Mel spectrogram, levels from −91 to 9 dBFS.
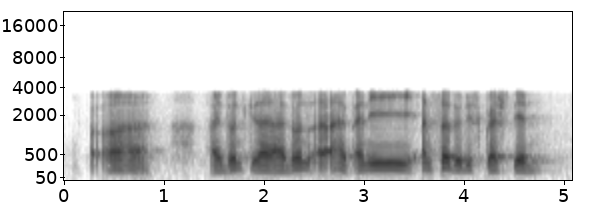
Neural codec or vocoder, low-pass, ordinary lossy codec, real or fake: none; 3.6 kHz; AAC, 32 kbps; real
